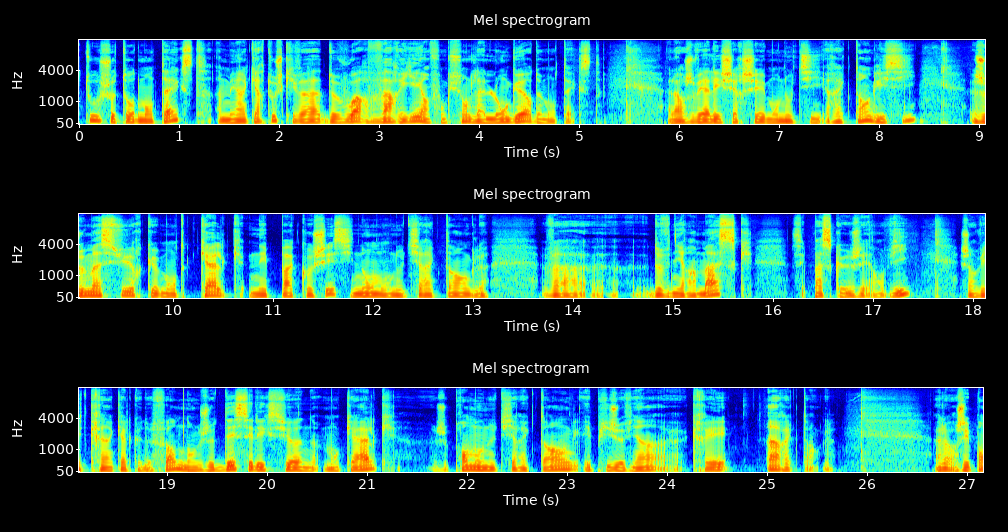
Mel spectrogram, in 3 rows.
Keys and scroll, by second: 16.9 super+z.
